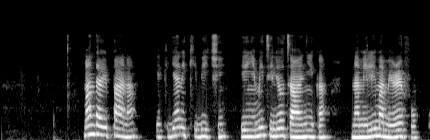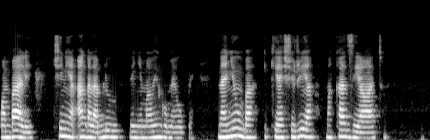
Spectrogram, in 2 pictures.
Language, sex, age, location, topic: Swahili, female, 25-35, Dar es Salaam, agriculture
